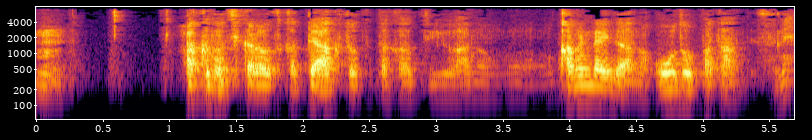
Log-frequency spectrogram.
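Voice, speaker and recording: A man talks at a fairly quick pace with a slight Kansai accent. His loudness swings widely, and he takes long, frequent pauses. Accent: faint Kansai. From Hyogo, Kansai, Japan. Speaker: podcast host. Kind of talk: solo casual talk. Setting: bathroom at home. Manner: subdued tone; low energy.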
